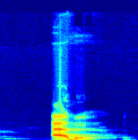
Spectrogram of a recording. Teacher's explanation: huruf ba itu termasuk qalqalah dia mantul. Ab bukan abat talob.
